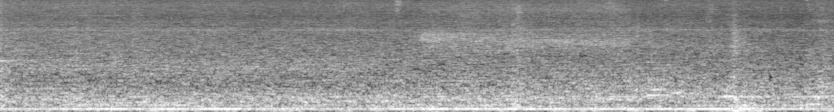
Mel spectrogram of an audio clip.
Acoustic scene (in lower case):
subway station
